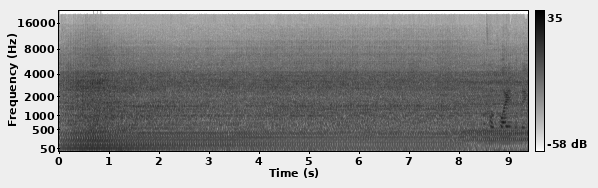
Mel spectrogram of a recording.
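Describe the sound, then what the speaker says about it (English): A 2200 watt inverter generator runs steadily on a bowfishing boat, a constant engine drone with a low hum, louder at the start and then settling into an even, moderately close rumble. "So all these lights are powered by a 2200 watt inverter generator."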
